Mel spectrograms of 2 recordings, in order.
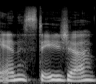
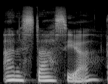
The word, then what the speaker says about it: Anastasia: How do you say it? – I say Anastasia. – But your director? – Anastasia. – Anastasia. Yeah. Okay. So either way is acceptable.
